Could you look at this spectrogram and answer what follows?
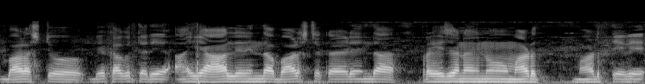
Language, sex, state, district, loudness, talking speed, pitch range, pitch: Kannada, male, Karnataka, Raichur, -17 LUFS, 85 wpm, 120-130 Hz, 125 Hz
